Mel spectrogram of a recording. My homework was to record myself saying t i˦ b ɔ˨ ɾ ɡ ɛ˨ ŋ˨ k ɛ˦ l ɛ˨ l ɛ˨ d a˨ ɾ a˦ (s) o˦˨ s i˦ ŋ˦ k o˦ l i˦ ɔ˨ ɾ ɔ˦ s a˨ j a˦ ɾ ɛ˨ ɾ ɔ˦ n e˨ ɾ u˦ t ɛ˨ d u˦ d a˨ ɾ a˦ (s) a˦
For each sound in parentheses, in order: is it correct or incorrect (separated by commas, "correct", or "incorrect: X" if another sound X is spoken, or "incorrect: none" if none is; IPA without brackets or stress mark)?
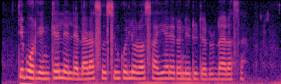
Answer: correct, correct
